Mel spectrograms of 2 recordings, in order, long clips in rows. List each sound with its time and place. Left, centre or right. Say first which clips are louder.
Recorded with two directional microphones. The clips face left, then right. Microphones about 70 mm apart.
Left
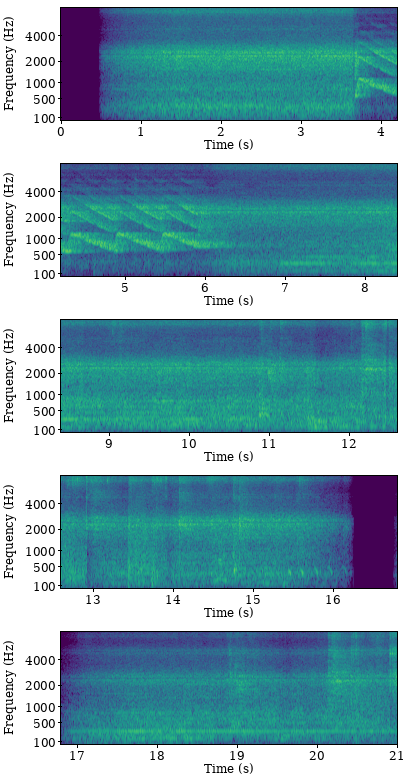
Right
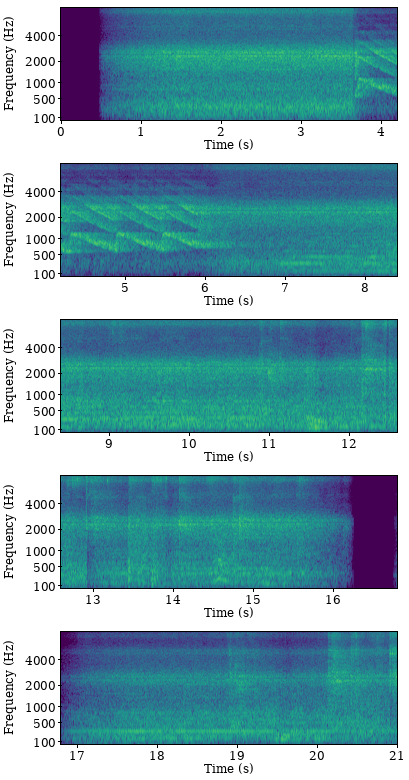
0.9 s vehicle: even; centre
18.5 s a sound: right 1 dB; left
20.1 s thump: left 1 dB; left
